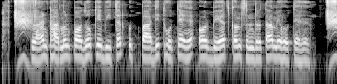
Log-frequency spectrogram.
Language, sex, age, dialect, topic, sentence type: Hindi, male, 18-24, Kanauji Braj Bhasha, agriculture, statement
